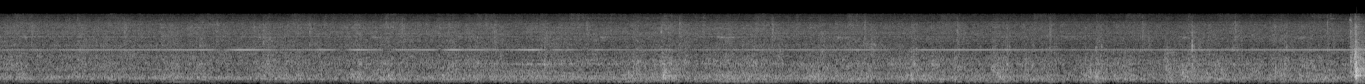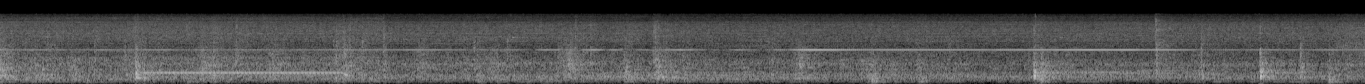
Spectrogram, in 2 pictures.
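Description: A printing press runs with a steady mechanical clatter and whir.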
